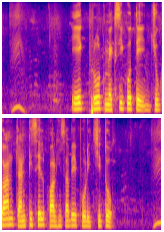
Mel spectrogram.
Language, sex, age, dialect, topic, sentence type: Bengali, male, 18-24, Northern/Varendri, agriculture, statement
